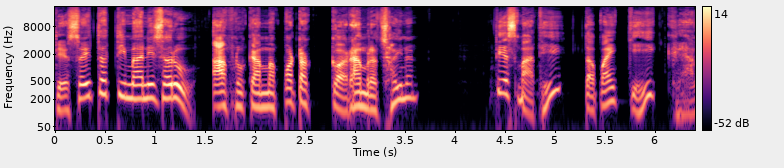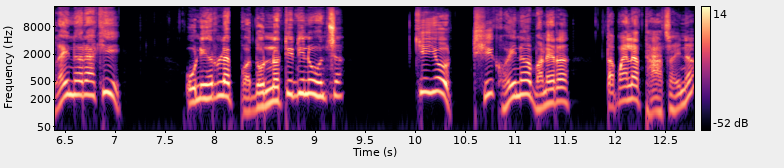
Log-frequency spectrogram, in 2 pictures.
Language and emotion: Nepali, disgusted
